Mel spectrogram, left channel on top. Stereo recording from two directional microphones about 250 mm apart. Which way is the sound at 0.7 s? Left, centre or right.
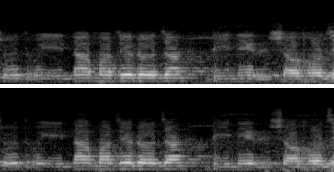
Right.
